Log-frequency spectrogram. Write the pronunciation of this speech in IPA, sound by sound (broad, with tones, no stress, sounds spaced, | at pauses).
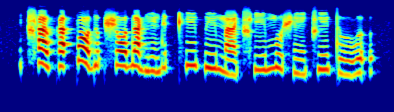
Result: t͡ɕʰ a˦˨ ʊ̯ k ä˦ ʔ p ɔ˦˨ d ʊ˦ ʔ ʃ ɔ˦ d ä˦˨ ɡ ĩ˨ d ɪ˦ ʔ kʰ ĩ˦ p ĩ˦ m ã˨ t͡ɕʰ i˦ m u˦˨ ʃ ĩ˨ t͡ɕ ĩ˦ t u˨ w ʊ˦ ʔ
